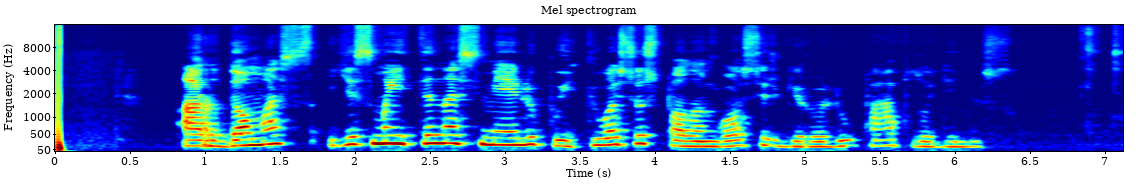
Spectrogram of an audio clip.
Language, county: Lithuanian, Klaipėda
